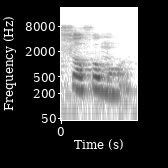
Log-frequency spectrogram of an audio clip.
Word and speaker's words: sophomore: PH is sometimes pronounced like F. Let's look at the examples. Telephone, paragraph, alphabet, epiphany and sophomore.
